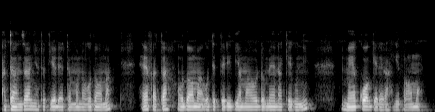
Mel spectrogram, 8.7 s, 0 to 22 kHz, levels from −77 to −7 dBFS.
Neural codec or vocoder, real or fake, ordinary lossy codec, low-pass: none; real; Opus, 16 kbps; 7.2 kHz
